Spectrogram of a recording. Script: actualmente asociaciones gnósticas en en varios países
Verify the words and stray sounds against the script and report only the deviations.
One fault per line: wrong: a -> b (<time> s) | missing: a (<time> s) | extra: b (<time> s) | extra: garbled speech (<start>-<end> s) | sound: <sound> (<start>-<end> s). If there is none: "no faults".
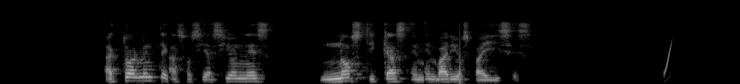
sound: chirp (6.6-6.7 s)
